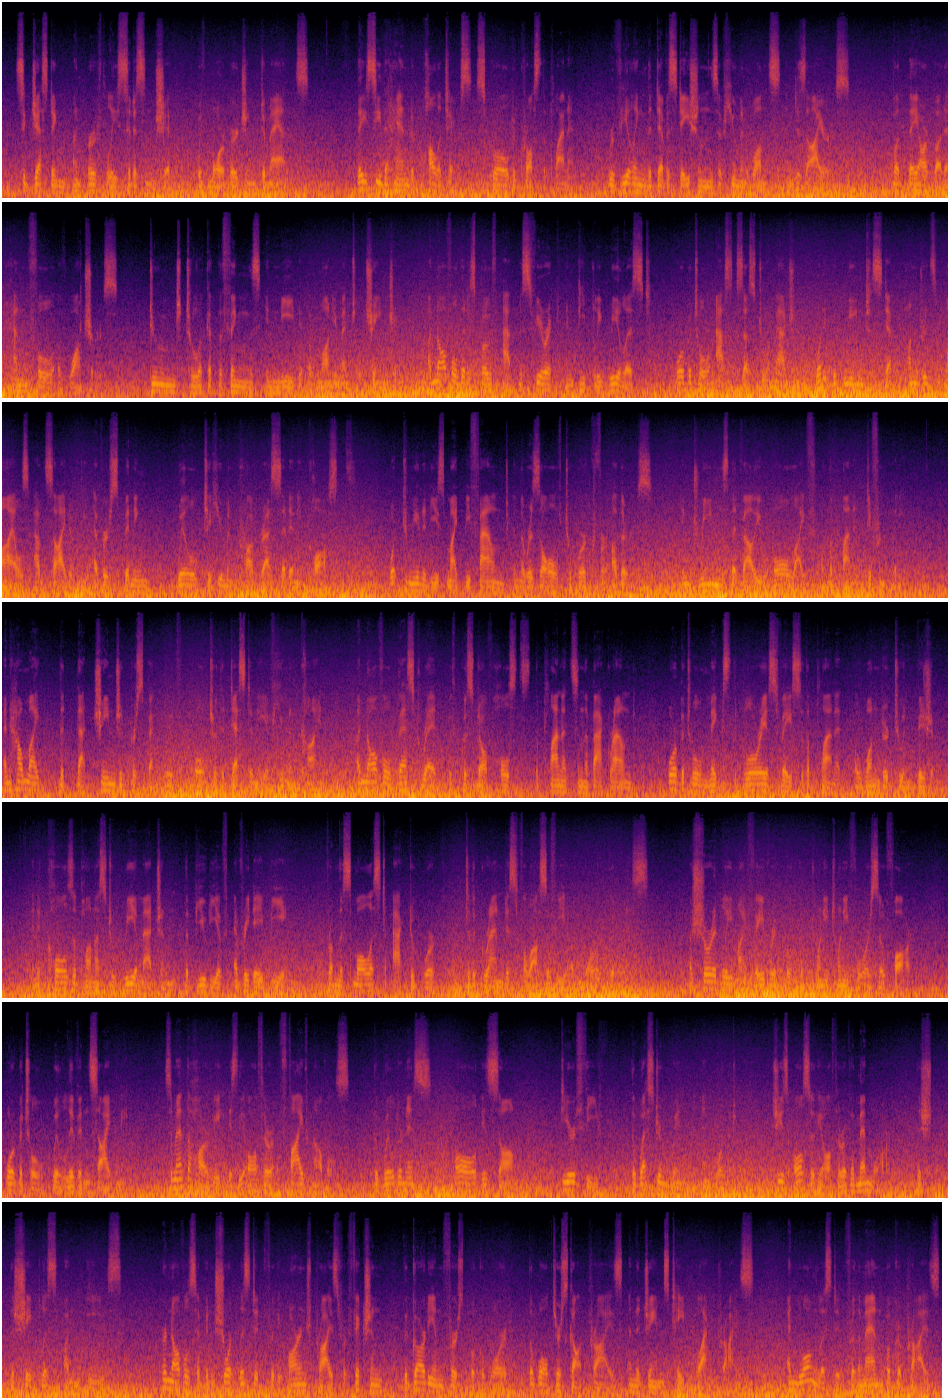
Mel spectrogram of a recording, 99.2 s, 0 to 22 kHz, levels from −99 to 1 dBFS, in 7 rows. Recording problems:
wind noise on the microphone; heavy; 5 dB below the speech

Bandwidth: 18 kHz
